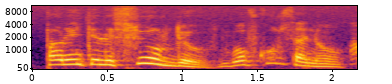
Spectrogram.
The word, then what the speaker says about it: Surdu: Parentele Surdu. Of course I know. Oh, all right. Well, Surdu, Surdu.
